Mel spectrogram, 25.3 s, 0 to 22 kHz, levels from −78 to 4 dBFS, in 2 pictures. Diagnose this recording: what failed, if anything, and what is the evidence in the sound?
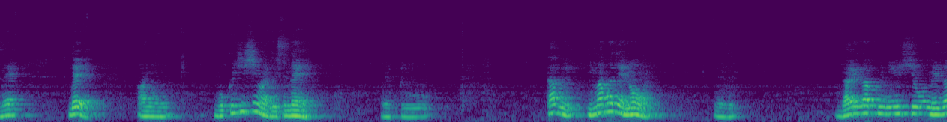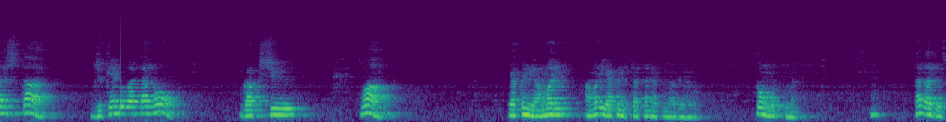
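What failed is playback, specifically a CD skip at 14.24 s. You get a tiny tick and a very brief mute, only a few milliseconds, and then the audio picks up from a different spot instead of continuing where it left off. That's the laser losing tracking, from a knock or a disc flaw, and landing on another turn of the spiral. The player briefly mutes its output and resumes from that new track position.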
